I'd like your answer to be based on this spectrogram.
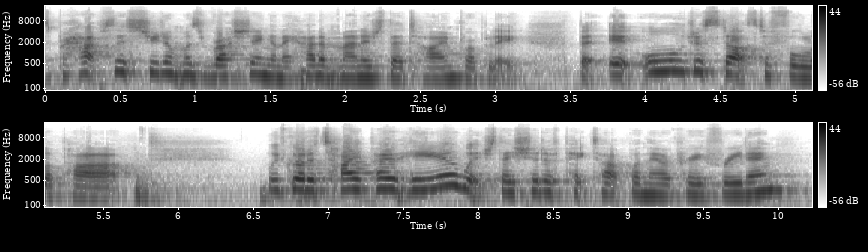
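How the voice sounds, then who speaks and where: A young woman talks students through exam writing as a teacher. Her advice is direct and encouraging, with pauses and "um"s as she goes. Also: on the high side. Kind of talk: explanatory lesson voice-over.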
